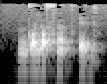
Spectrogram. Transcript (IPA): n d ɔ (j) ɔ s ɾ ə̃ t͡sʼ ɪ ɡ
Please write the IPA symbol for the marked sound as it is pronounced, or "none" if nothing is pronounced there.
j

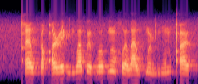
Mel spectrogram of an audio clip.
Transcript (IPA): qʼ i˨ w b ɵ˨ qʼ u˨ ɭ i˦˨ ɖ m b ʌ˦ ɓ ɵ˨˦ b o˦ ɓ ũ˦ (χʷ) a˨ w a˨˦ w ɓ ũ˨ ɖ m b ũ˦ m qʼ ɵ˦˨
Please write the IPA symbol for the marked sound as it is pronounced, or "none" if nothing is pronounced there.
χʷ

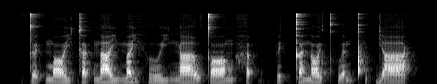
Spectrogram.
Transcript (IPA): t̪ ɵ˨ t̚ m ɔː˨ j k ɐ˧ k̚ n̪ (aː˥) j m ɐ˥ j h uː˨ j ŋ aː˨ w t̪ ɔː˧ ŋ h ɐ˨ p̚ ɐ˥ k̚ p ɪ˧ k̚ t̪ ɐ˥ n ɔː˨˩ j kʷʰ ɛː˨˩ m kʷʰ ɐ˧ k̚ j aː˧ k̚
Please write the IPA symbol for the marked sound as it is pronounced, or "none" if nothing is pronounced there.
aː˧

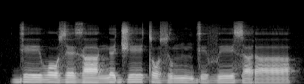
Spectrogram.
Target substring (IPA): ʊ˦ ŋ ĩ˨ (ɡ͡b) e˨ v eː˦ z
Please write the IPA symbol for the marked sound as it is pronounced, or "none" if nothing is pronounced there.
ɡ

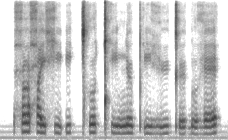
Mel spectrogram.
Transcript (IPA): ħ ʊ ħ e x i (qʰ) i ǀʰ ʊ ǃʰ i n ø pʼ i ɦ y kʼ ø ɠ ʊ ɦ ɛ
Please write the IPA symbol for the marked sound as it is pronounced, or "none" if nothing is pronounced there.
ʔ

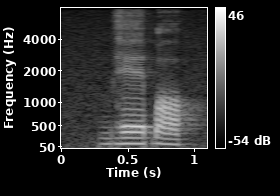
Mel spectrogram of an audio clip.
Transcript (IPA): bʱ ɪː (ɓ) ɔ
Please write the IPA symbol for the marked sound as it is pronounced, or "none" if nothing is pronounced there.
ɓ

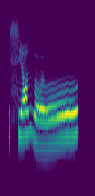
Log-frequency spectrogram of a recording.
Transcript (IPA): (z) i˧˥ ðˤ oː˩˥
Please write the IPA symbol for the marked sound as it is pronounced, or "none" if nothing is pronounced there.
s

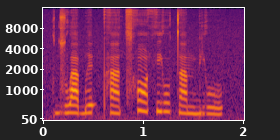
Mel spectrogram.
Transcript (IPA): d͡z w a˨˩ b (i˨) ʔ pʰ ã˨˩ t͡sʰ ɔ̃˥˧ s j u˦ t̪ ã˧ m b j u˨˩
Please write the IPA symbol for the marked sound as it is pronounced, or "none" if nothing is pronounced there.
e˨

